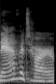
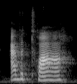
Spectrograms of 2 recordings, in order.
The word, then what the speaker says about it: abattoir: Well, I learned what an avatar was. That's definitely not the word. Abattoir. You said avatar.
